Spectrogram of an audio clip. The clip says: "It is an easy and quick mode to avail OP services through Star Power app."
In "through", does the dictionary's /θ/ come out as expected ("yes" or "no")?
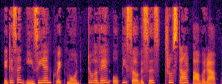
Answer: no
